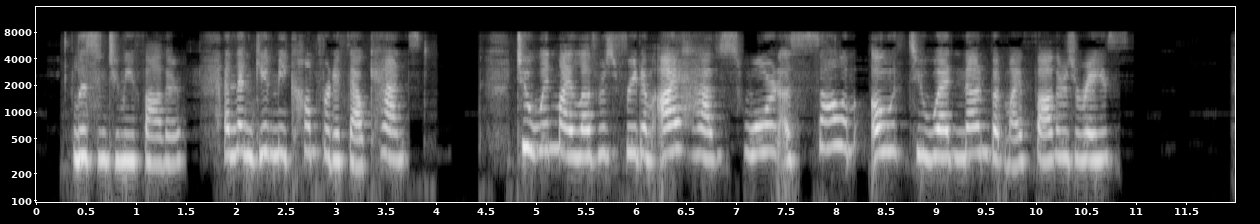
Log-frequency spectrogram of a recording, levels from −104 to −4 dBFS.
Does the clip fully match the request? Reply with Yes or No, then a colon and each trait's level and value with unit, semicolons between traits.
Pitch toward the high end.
Yes: very high, 315 Hz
